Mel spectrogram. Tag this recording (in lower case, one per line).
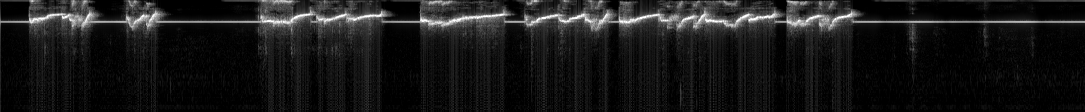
inside a small room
